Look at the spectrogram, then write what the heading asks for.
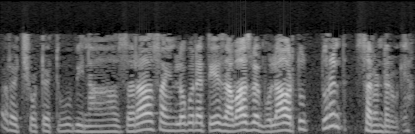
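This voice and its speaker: Casting: actor as domineering elder brother, blunt and chiding, animated family drama, slightly muffled recording. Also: mid-range voice, moderate pace, close to an everyday voice. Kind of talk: animated family story acting.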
